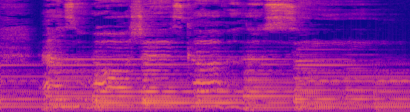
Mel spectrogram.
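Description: A woman singing a slow hymn over her own piano accompaniment, sustained chords under the sung melody.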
